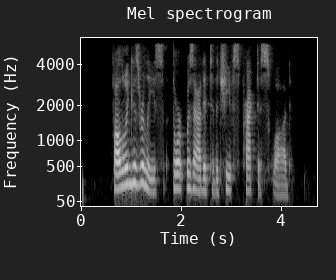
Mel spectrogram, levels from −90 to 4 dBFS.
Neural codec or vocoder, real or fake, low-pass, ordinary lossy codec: codec, 16 kHz in and 24 kHz out, 1 kbps, XY-Tokenizer; fake; 5.4 kHz; MP3, 48 kbps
